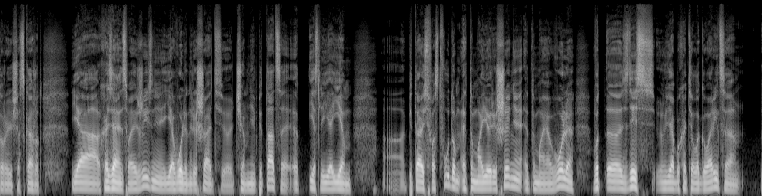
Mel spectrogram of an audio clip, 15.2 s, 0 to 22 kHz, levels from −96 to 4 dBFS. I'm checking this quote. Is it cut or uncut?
uncut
